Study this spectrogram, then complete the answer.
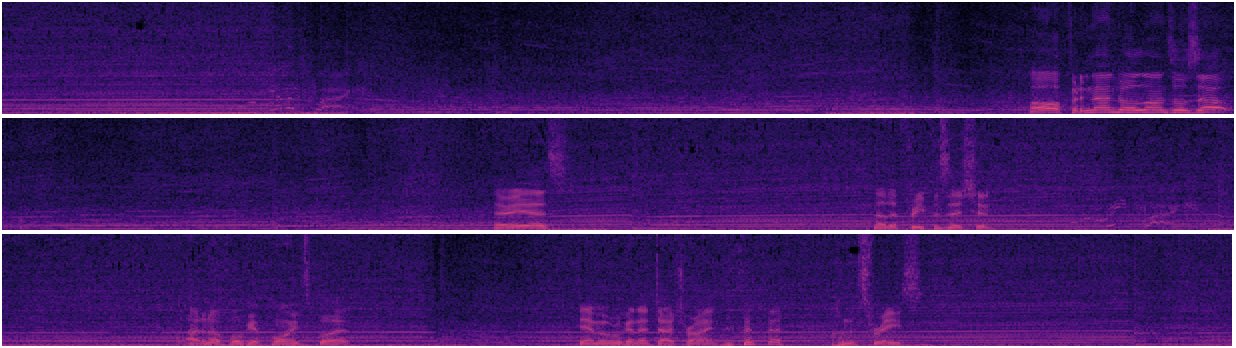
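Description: A racing car engine whines steadily, rising and falling in pitch with gear changes.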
